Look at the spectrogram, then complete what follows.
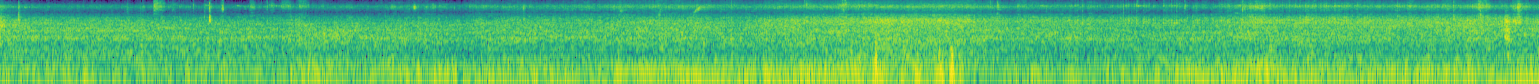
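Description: Steady road and engine noise heard from inside a moving car's cabin, with a couple of short knocks about nine seconds in.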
